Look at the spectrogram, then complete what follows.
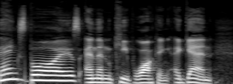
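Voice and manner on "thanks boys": light, playful, very high and raised voice. Retelling a reply to men catcalling: imitating a playful tone. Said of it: "I'm gonna be playful".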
